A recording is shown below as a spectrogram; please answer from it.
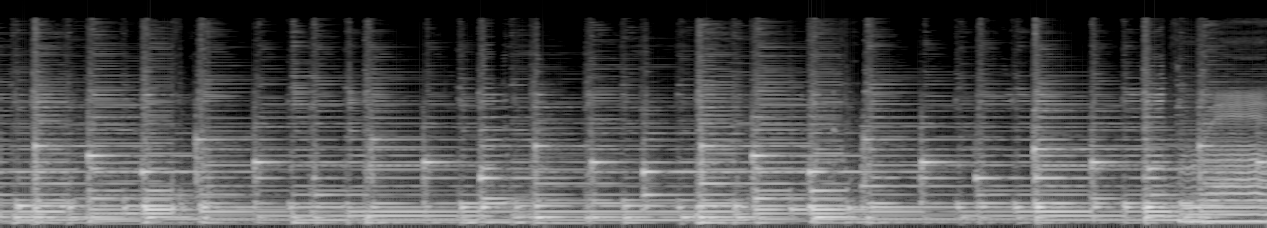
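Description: Background music: a lively tune on plucked string instruments, played as a quick, even run of notes with no pause.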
